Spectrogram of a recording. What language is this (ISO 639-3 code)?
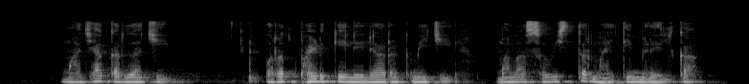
mar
